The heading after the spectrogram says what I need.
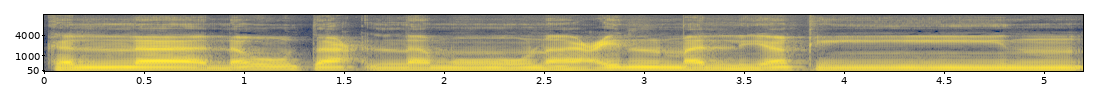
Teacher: عین جو وسط حلق سے ادا کرنا ہے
